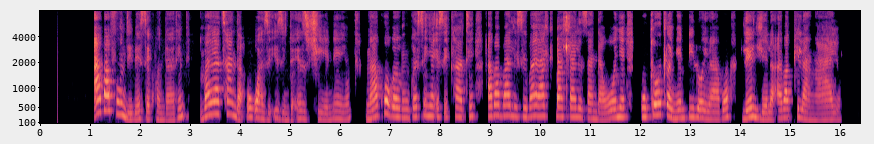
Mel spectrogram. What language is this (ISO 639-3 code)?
nde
